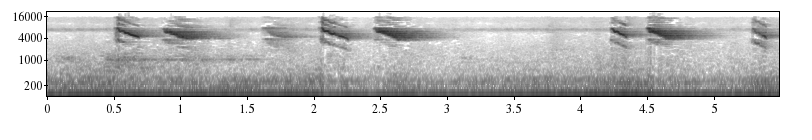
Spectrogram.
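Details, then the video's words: Series of high, sharp white-eye calls played to draw a quick reply from other white-eyes, given in paired bursts of short descending whistled notes with pauses between pairs; a constant low hum runs beneath. "Pleci Akan Langsung Merespon Memancing Bunyi Burung Pleci"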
